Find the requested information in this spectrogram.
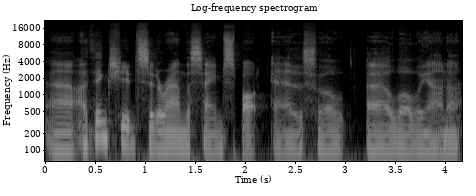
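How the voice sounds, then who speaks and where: A man with an Australian accent and a fairly low pitch, in a very clean recording with a silent background. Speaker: video game reviewer. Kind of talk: solo review monologue. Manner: hesitant, many fillers.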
